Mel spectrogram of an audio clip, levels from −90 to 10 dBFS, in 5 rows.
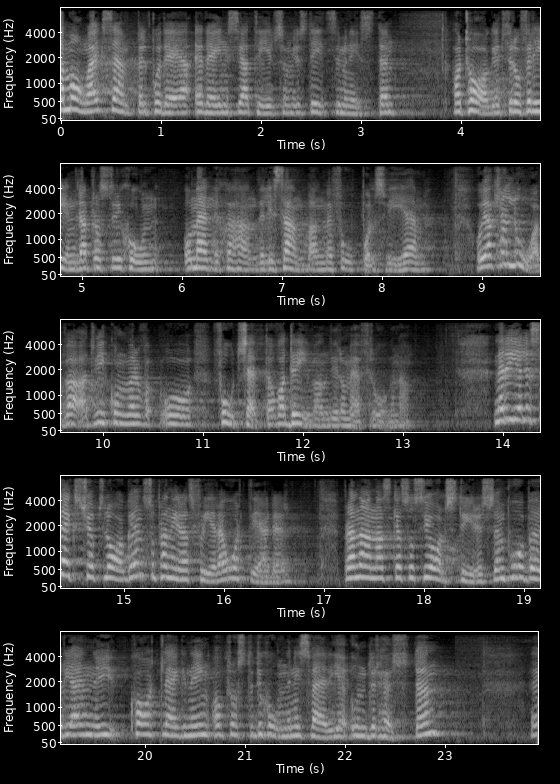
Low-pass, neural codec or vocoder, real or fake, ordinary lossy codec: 7.2 kHz; vocoder, 24 kHz, 100 mel bands, Vocos; fake; none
